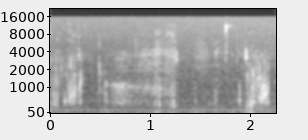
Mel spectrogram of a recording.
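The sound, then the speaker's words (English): Quiet mouth noises of someone sipping coffee: soft slurps and a swallow, with faint wet clicks and smacks spread across a couple of seconds and no talking. “I'm gonna have another sip of coffee.”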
